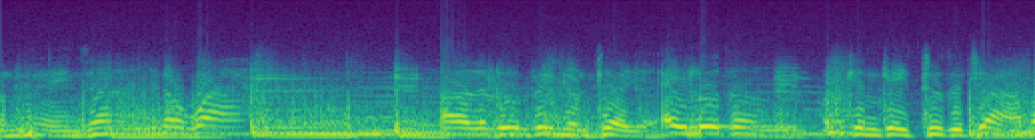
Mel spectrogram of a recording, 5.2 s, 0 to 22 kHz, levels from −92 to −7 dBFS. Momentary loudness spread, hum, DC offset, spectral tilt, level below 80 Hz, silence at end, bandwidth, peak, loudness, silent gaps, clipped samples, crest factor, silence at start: 4 LU; none; under 0.1%; -10 dB/octave; -54 dBFS; 0 s; 5.4 kHz; -8 dBFS; -19 LUFS; none; under 0.1%; 12 dB; 0 s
